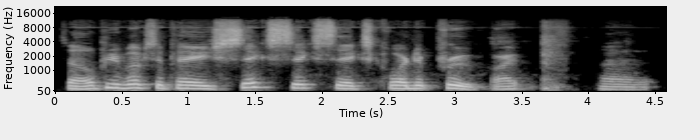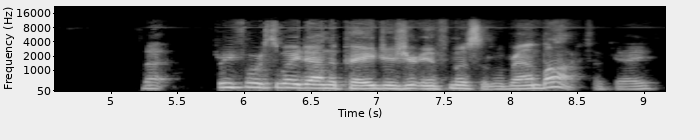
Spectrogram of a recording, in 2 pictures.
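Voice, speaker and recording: A man's voice: a little high, moderate pace, darkish tone. A man teaching a recorded lesson in an informal, explanatory way, often checking in with short tags like okay and all right. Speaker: geometry teacher.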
